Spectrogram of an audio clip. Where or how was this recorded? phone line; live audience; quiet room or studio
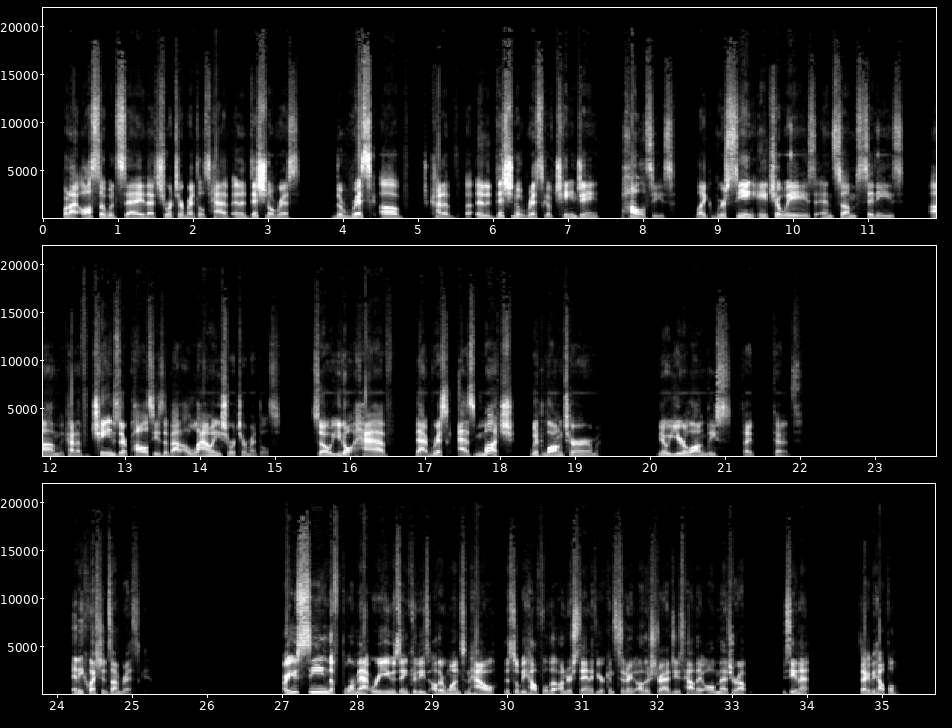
live audience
